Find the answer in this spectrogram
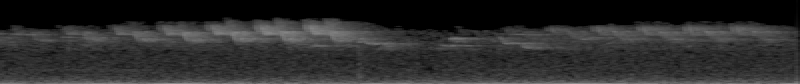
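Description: A songbird singing two runs of rapid, repeated down-slurred high notes, about four a second, each run swelling and then fading, over a low steady background hiss.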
